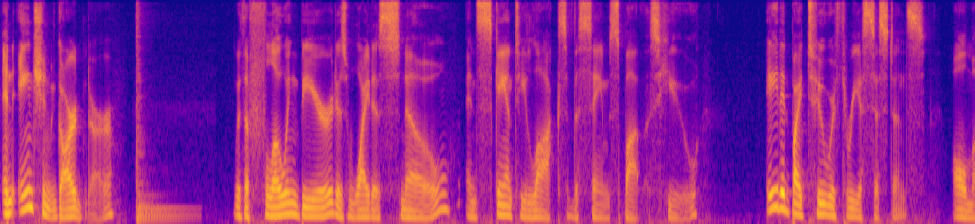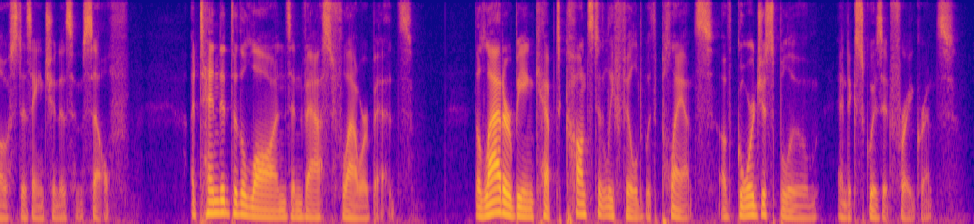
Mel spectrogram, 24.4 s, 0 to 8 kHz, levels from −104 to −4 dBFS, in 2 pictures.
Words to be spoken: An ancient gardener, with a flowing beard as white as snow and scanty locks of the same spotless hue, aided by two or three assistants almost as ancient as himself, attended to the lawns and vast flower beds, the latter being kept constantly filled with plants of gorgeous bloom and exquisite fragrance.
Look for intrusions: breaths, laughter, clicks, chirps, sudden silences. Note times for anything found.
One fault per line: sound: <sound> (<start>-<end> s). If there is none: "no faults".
sound: thud (1.7-2.5 s)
